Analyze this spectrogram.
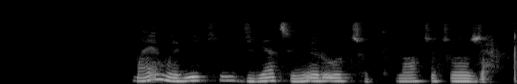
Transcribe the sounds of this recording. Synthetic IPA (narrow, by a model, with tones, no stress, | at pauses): ma˨e˦ŋʷe˨ɾi˦kʰe˦d͡ʒi˨ja˦tu˨ɲe˦ɾo˦tu˨ | nɔ˦tʊ˦tʊ˦zɔ˨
